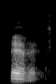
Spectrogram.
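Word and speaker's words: ארץ: Eret. Donc c'est pour ça que vous allez trouver le mot Eret s'écrit comme ça, Eret, avec une forme finale du tsadé, tant qu'à faire.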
